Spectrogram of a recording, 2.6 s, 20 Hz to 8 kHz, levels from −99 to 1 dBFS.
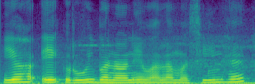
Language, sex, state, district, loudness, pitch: Hindi, female, Jharkhand, Ranchi, -15 LUFS, 220 Hz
